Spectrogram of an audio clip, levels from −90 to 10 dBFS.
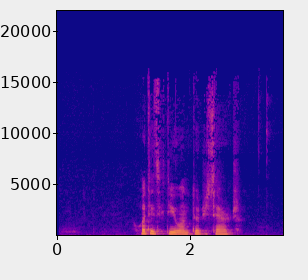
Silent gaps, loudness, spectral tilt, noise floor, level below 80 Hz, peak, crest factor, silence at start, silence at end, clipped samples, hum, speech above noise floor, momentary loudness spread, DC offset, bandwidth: none; -26 LUFS; -7 dB/octave; -64 dBFS; -62 dBFS; -8 dBFS; 20 dB; 1.25 s; 0.65 s; under 0.1%; none; 39 dB; 8 LU; under 0.1%; 16.5 kHz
